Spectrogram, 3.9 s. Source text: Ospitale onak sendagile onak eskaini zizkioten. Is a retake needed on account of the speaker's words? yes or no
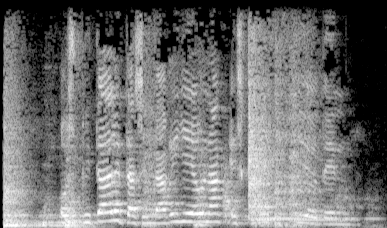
yes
